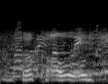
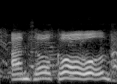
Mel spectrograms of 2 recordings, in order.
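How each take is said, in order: First: Said in the usual way. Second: Laughing, shivering cold. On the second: Real, not acted.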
